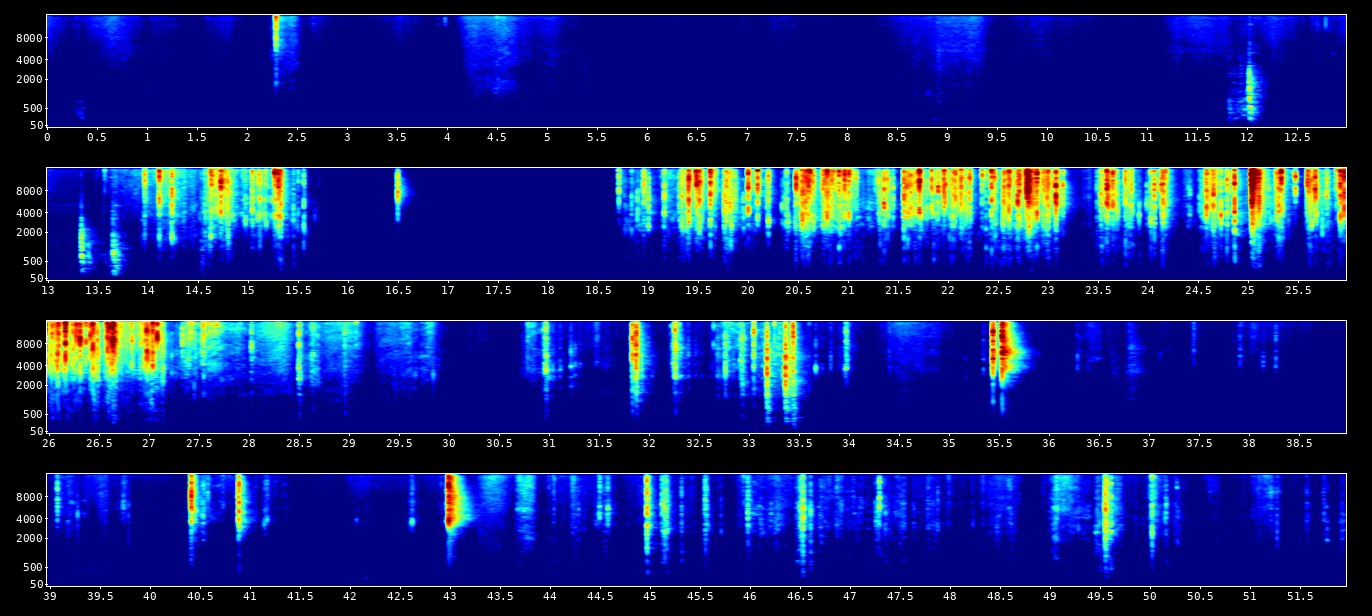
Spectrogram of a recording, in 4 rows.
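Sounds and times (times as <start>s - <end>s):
packaging torn and crinkled: 13.9s - 15.6s, 18.7s - 27.6s.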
